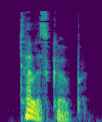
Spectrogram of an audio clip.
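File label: "telescope", British English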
